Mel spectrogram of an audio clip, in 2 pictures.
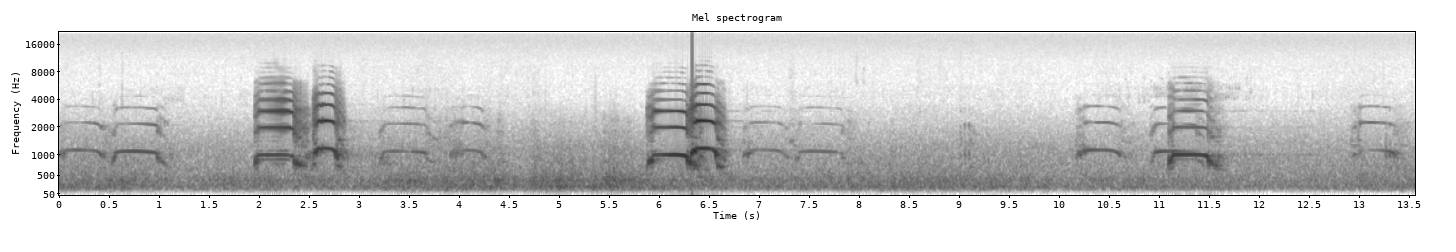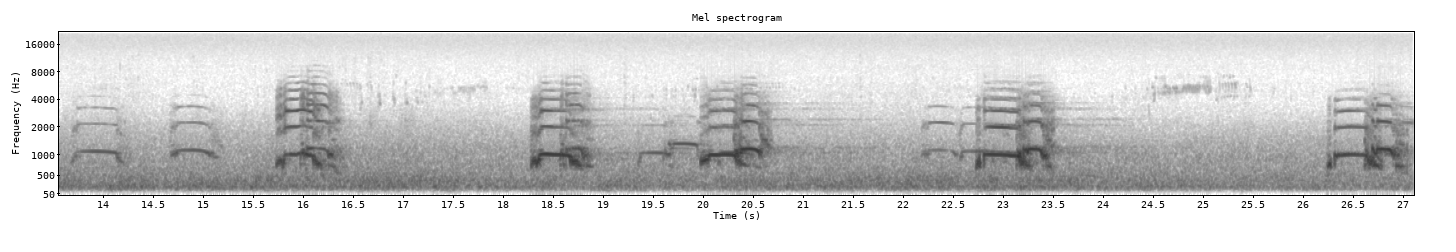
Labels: Is there a person screaming?
no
